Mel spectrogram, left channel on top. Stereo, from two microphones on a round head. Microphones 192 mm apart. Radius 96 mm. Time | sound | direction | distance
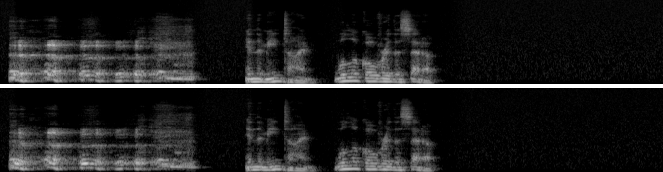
0.1 | laughter | 40° left (ahead or behind) | 1.8 m
2.5 | a man speaking | 20° left (ahead or behind) | 1.9 m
